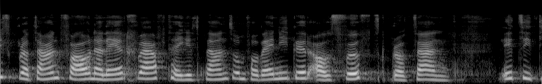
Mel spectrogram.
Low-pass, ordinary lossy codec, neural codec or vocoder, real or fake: none; none; autoencoder, 22.05 kHz, a latent of 192 numbers a frame, VITS, trained on one speaker; fake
